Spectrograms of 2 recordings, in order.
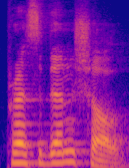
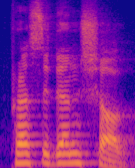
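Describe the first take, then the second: No difference in how they are said.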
